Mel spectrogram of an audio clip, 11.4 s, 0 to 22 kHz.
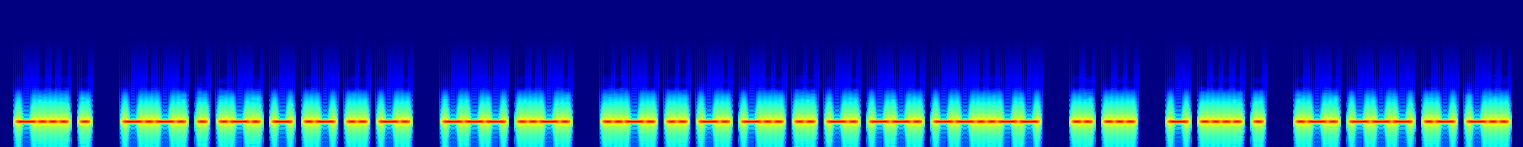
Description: Morse code, heard as a keyed tone, about 30 wpm, 700 Hz. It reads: BE CERTAIN OF FINDING, IS THE ROAD
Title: Sentences from Top 1100 Words 30wpm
